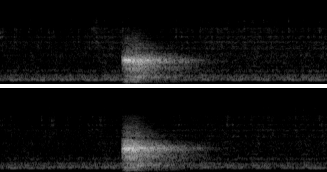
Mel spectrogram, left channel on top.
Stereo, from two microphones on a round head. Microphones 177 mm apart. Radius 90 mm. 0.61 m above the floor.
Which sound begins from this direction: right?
A whoosh, at 1.2 s.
